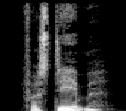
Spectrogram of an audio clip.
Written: FORSTEMMER

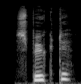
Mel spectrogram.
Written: spøge

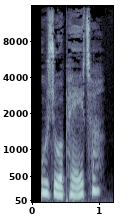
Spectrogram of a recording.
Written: usurpator

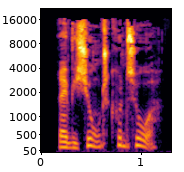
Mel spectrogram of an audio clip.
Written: revisionskontor

